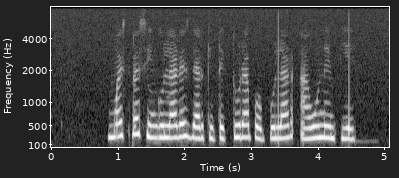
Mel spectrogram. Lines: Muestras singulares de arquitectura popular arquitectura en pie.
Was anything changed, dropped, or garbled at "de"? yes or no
no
